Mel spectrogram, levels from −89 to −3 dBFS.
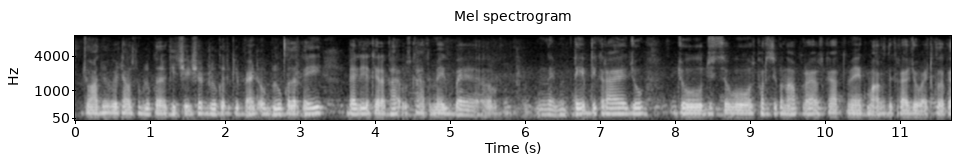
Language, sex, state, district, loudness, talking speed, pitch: Maithili, male, Bihar, Araria, -22 LUFS, 275 wpm, 90 Hz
